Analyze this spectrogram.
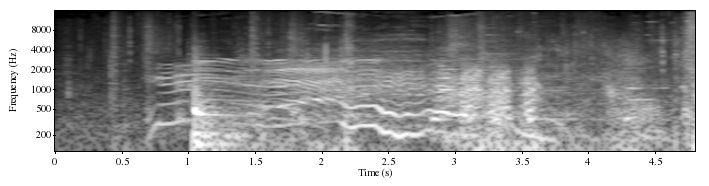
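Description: Weapons clash and spells burst in a fight.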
